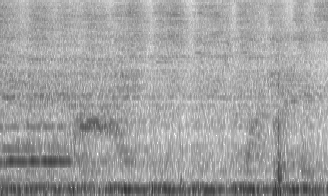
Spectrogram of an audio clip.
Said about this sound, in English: There's the … scream right here. I hear it.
